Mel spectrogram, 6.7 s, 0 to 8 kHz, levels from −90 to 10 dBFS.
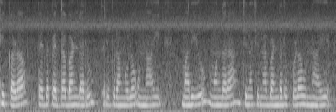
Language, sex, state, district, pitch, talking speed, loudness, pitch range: Telugu, female, Telangana, Adilabad, 210 Hz, 125 wpm, -15 LUFS, 205-220 Hz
